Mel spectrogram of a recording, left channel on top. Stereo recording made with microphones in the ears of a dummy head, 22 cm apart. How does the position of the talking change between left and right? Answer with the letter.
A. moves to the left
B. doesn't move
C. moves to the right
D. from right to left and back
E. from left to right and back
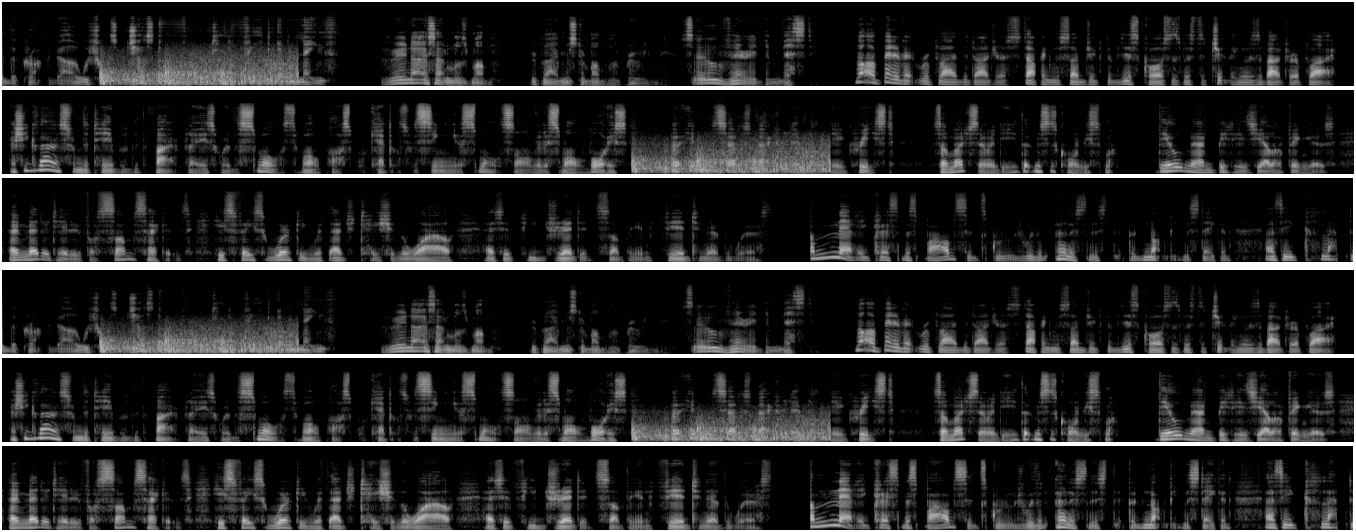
C.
